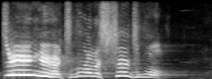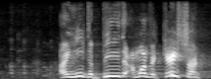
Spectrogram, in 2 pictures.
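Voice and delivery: high, loud mock shout, half laughing; hammed-up road-rage dad stuck at roadwork; frustrated driver rant. Dad stuck behind a flagger sign, mock shouting at traffic. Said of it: "and you're like".

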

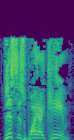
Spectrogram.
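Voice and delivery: high, loud, slow proclamation; emphatic declaration. Acted. Jesus telling his guys his purpose, emphatic declaration. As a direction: drive each word home, slowly and loudly.

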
